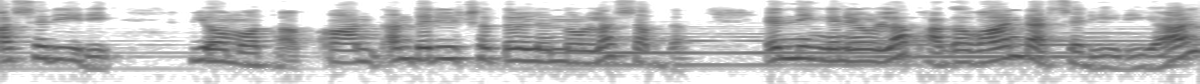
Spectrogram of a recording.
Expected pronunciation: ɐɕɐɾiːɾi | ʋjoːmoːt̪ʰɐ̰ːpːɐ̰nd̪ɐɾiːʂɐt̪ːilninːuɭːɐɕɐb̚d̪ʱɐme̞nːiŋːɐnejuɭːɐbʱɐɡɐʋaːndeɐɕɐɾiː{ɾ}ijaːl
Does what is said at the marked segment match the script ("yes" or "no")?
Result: yes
